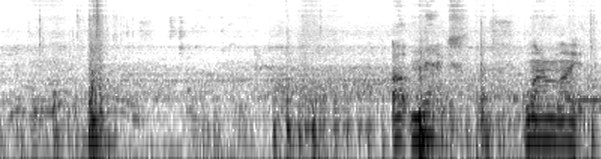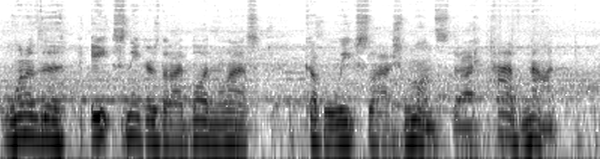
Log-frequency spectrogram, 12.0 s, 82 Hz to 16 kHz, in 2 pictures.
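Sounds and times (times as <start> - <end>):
cardboard box rustling and bumps: 2.7 - 6.0.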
